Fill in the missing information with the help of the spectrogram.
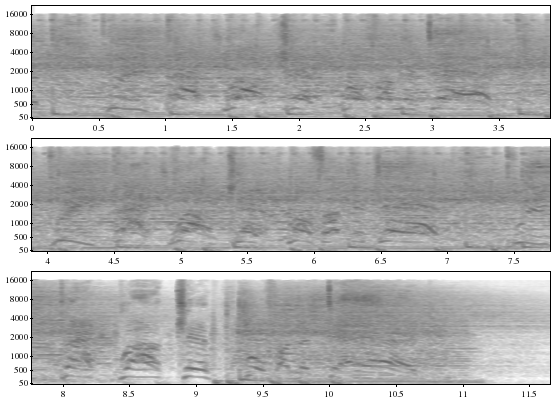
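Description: A loud, high-energy rock and roll song with raw, shouted vocals over a dense, driving band, playing steadily for about eleven seconds before cutting off abruptly.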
